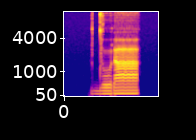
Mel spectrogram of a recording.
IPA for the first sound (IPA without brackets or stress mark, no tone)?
d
